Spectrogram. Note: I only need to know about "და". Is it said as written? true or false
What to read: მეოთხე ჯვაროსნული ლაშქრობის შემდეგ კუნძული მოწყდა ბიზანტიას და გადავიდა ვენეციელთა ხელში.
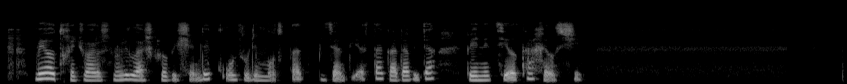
true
